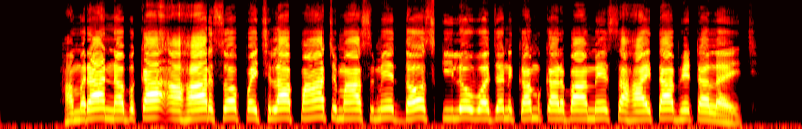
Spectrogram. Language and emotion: Maithili, happy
